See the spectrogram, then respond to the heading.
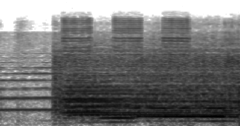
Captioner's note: buzzing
